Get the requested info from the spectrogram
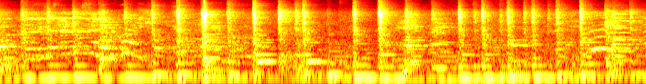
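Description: Small acoustic traditional jazz band playing live: a double bass walks a low bass line under a steady strummed guitar beat, with a trombone line carrying over the top.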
